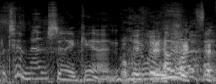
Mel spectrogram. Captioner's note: panel laughs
